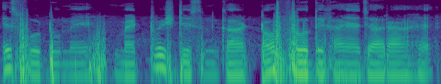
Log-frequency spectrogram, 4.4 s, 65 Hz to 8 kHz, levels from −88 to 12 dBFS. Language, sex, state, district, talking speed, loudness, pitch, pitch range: Hindi, male, Uttar Pradesh, Lucknow, 165 wpm, -22 LUFS, 110 Hz, 105-115 Hz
